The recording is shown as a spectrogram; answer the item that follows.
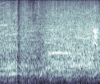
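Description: A single sharp crack of a wooden bat meeting a pitched baseball about a third of a second in. From about a second in, the stadium crowd's noise swells.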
